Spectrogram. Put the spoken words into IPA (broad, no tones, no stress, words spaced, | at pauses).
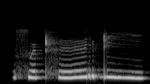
sʷaʈxøːrɖiː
